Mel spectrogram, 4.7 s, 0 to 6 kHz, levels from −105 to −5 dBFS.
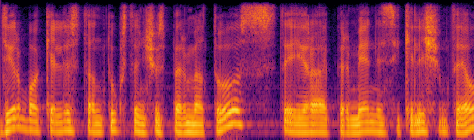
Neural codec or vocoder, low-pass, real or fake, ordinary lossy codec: none; 5.4 kHz; real; Opus, 64 kbps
